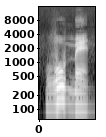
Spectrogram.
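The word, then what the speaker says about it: woman: مین آدمی، مین آدمی، وومین عورت، اس کا لوگ تلفظ غلط کہتے ہیں، ویمن کہہ دیتے ہیں، تلفظ اس کا ہے وومین، مانا عورت، وومین۔ بیچلر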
